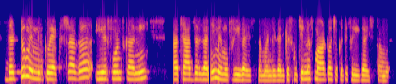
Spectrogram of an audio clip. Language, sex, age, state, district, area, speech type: Telugu, female, 18-30, Andhra Pradesh, Kadapa, rural, conversation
